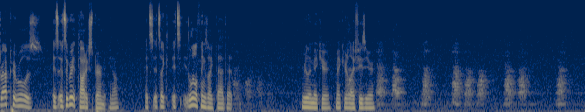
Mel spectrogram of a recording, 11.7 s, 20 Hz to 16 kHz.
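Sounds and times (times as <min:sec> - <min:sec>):
speech: 0:00.0 - 0:04.9, 0:06.0 - 0:07.7
female dog barking and whiny yipping: 0:04.6 - 0:05.5, 0:07.0 - 0:11.7.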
